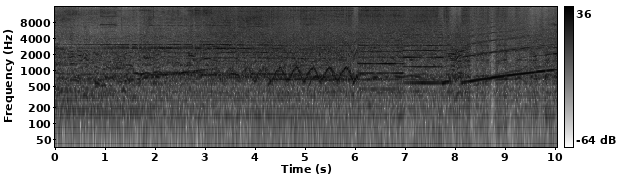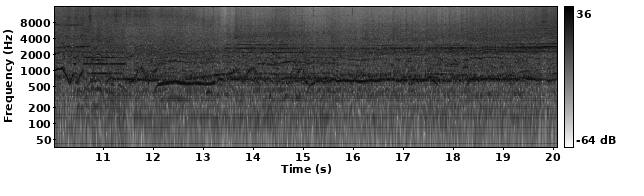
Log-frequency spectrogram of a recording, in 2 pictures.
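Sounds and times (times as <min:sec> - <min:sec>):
loud crowd noise: 0:00.0 - 0:20.0
vehicle sirens wailing: 0:00.0 - 0:20.0
vehicles driving past: 0:00.0 - 0:20.0
vehicle horn blasts: 0:19.1 - 0:20.0.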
